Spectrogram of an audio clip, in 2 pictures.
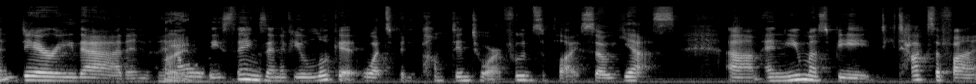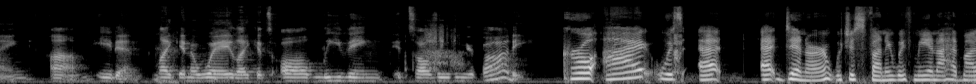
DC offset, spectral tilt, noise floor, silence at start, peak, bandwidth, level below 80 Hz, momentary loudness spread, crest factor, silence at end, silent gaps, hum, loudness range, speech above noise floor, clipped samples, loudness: under 0.1%; -5 dB/octave; -46 dBFS; 0 s; 0 dBFS; 16 kHz; -56 dBFS; 14 LU; 20 dB; 0 s; none; none; 9 LU; 25 dB; under 0.1%; -21 LUFS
